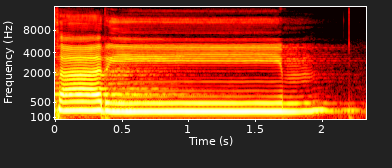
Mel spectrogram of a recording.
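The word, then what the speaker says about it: كريم: Wala karim. Huruf ro dibaca secara tarqik karena berharakat kasrah maka dibacanya tipis.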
